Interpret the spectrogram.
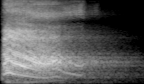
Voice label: Male Titan Keeper Death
